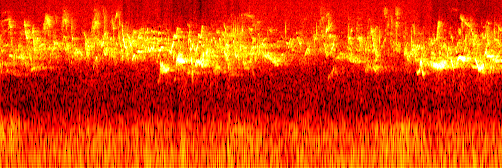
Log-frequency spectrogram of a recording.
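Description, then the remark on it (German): A dense chorus of overlapping birdsong, including a chaffinch and a blackbird, fills the scene with steady high chirps and trills, and a blue tit's short call is tucked in among the other singers, hard to pick out. “Jedenfalls war die Blaumeise auch noch drin als Vertreterin der Rhythmiker.”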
